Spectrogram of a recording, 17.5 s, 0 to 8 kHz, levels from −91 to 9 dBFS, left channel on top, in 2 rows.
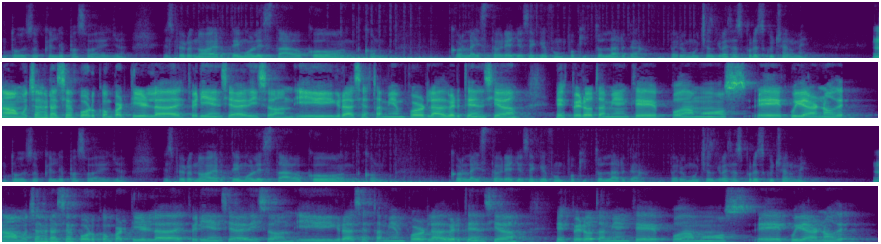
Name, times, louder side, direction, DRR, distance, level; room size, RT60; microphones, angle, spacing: voice 1, 0.0-3.9 4.5-8.0, equal, ahead, 0.5 m, -39 dB
sound 1, 1.6-7.8, left 1 dB, 25° left, 2.2 m, -48 dB
voice 2, 8.7-17.2, left 8 dB, 60° left, 0.5 m, -28 dB
9.9 x 9.9 x 8.9 m
head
